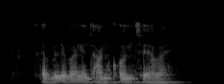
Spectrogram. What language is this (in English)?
Chhattisgarhi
